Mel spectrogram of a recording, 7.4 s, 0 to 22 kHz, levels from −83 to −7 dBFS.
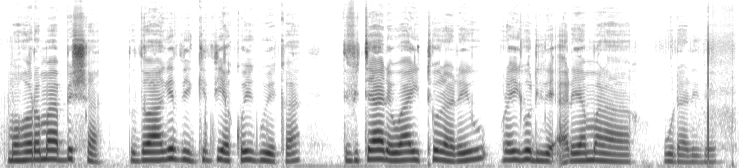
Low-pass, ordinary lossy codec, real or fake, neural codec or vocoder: none; none; real; none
